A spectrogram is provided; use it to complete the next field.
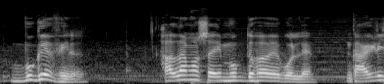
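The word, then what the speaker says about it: Bougainville: নাম doctor Vasco বললেন ফরাসি উচ্চারণে তার নাম দ বুগেভিল হালদা মশাই মুগ্ধভাবে বললেন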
